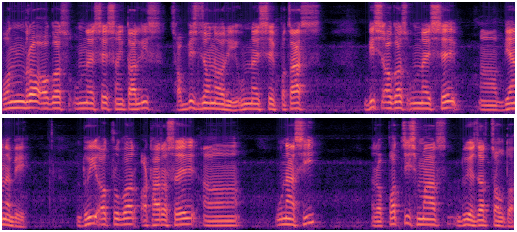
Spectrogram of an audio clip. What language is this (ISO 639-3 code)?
nep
